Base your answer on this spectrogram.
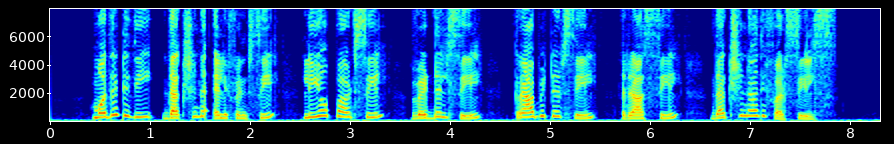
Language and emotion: Telugu, neutral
